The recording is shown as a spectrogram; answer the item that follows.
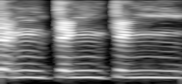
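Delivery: mock, high ringing ding ding ding.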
